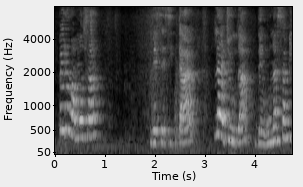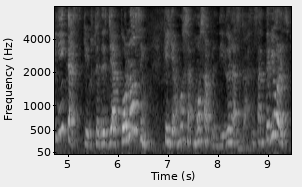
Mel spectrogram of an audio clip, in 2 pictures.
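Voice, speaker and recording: A female teacher with a Peruvian Spanish accent, leading a slow, encouraging phonics lesson and repeating the answers back. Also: high-pitched, very animated. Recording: echoey room, voice from far off.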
